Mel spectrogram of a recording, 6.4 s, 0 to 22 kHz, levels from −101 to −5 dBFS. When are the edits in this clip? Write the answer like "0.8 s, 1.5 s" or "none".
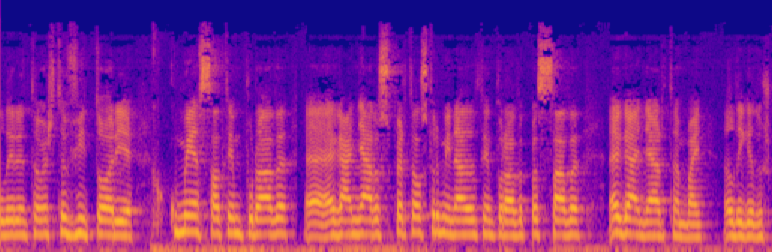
1.3 s, 2.5 s, 3.6 s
